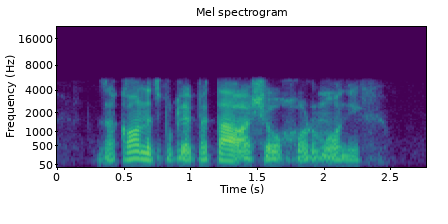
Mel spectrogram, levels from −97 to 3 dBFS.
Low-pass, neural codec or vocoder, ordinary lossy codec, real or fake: 5.4 kHz; vocoder, 22.05 kHz, 80 mel bands, HiFi-GAN; Opus, 24 kbps; fake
